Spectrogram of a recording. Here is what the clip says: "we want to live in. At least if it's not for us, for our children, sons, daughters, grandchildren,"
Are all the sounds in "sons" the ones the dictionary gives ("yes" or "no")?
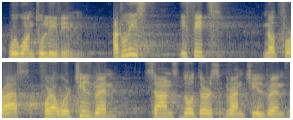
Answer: no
